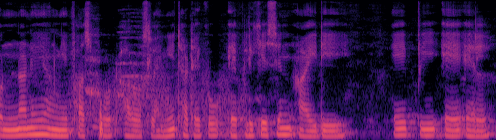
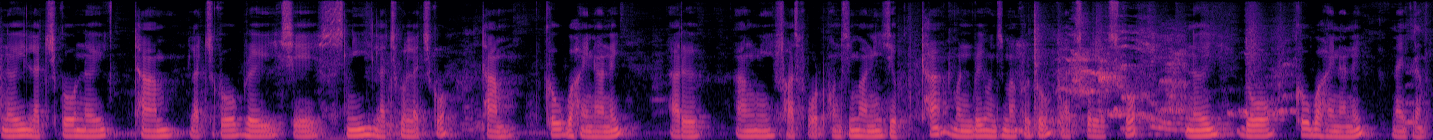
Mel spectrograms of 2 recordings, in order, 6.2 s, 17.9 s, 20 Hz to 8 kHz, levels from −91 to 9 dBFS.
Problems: constant background noise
